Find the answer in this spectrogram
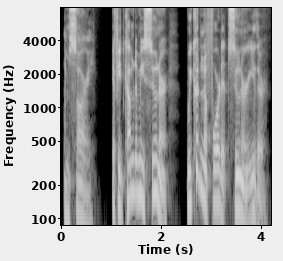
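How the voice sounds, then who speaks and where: A man voicing a grave, kindly country doctor who speaks quietly, steadily and firmly, as an audiobook character. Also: medium pitch, big pitch swings, moderate pace, no room sound, clean studio sound.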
